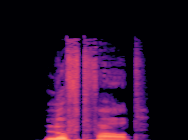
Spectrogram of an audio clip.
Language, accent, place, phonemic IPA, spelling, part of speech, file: German, Germany, Berlin, /ˈlʊftˌfaːɐ̯t/, Luftfahrt, noun, De-Luftfahrt.ogg
- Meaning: aeronautics, aviation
